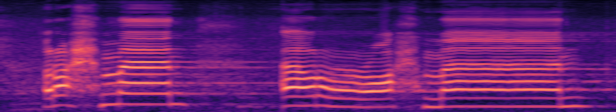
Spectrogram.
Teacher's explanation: Yuridani rahman, ar-rahman, alif lam bertemu dengan huruf syamsiah, ra huruf syamsiah, lamnya tidak dibaca langsung masuk ke ra. Ar-rahman, ha kecil, suaranya bening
